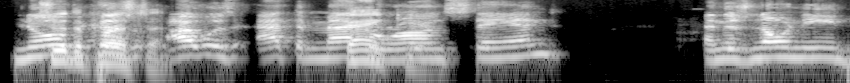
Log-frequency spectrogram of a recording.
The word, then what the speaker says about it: macaron: all the different friends macaroons well macaroons right are the the coconut the macarons are french anyways so you say is that how you pronounce them that's correct macaron is the cookie macaroon is the coconut one okay when you i'm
